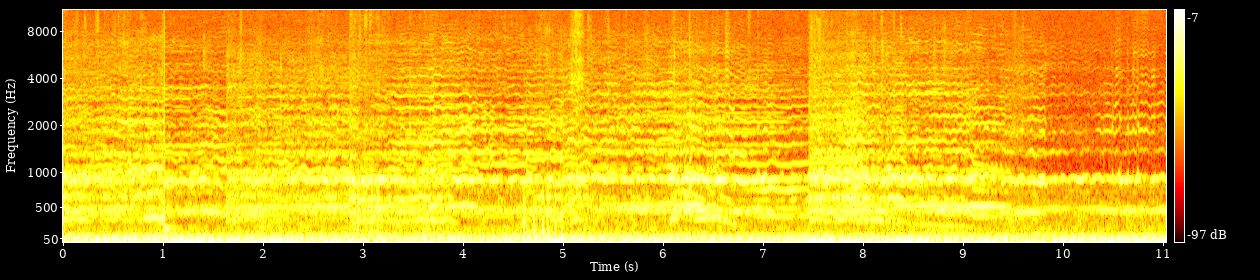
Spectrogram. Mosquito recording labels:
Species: Culex quinquefasciatus; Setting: cup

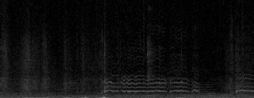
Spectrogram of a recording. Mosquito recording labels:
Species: Culex pipiens complex; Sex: female; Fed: unfed; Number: one; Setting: cup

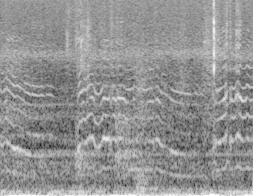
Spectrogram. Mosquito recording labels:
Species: Culex pipiens complex; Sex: female; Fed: unfed; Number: one; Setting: cup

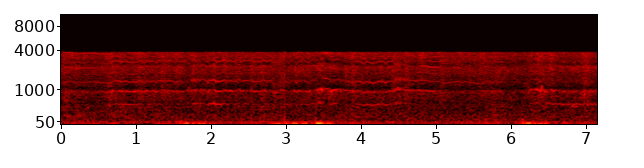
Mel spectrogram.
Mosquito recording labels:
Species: Anopheles maculatus; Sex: female; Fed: blood-fed; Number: one; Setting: cup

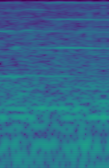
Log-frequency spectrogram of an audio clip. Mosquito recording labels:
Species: Culex quinquefasciatus; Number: one; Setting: insect culture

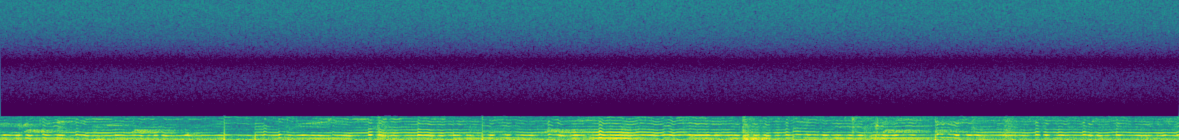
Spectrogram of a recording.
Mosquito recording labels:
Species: Anopheles dirus; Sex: female; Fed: unfed; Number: one; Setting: cup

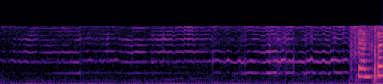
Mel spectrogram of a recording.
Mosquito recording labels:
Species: mosquito; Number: one; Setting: cup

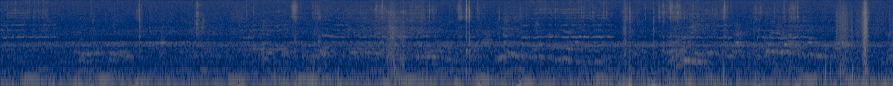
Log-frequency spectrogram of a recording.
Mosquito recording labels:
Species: Anopheles funestus s.s.; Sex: female; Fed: unfed; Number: one; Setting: cup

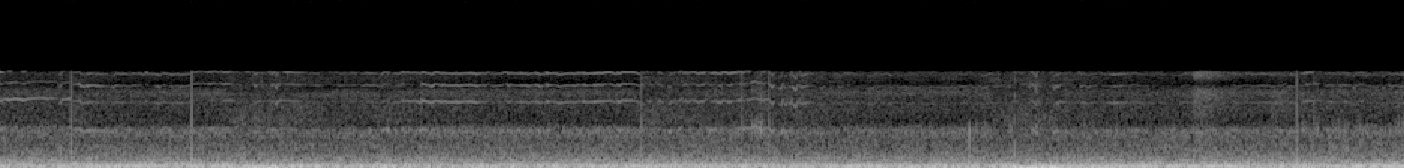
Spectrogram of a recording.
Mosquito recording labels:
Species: mosquito; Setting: cup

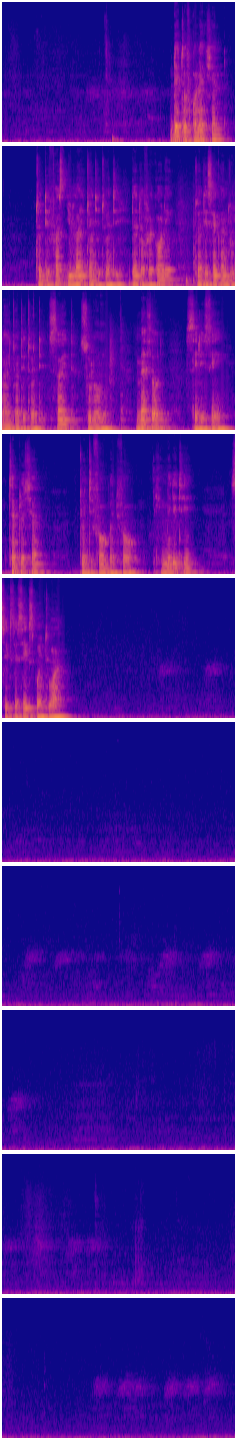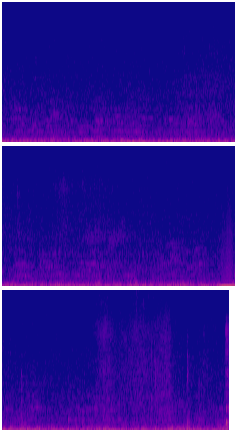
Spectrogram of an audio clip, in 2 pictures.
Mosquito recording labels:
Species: no mosquito; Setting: cup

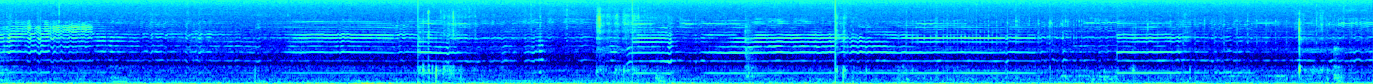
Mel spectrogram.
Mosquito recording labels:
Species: Culex quinquefasciatus; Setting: cup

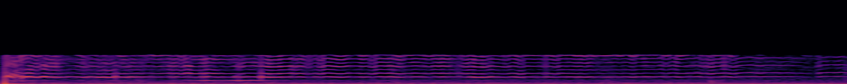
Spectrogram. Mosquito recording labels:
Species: mosquito; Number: one; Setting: cup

